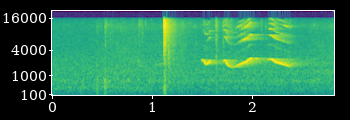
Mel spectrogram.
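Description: A Black-throated Grosbeak sings a short phrase of clear, slurred whistles, dipping and rising over about a second. A single sharp click comes just before it.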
